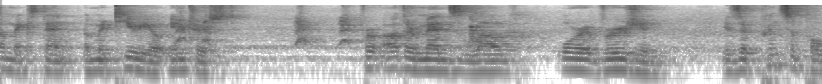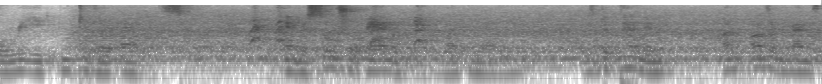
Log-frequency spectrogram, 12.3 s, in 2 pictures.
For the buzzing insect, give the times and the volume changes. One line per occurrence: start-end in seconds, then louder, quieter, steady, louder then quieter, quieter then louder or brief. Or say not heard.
0.0-12.2 louder.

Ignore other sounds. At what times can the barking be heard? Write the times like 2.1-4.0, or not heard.
1.2-3.6, 8.0-9.4.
